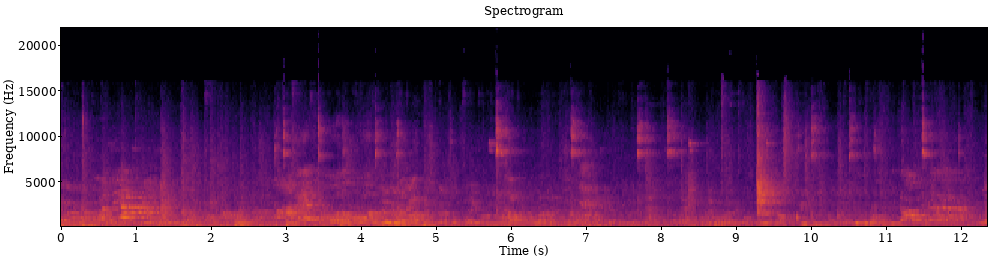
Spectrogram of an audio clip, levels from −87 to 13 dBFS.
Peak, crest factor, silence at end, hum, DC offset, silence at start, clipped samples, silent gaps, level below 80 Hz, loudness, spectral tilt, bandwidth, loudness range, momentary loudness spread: -8 dBFS; 22 dB; 0 s; none; under 0.1%; 0 s; under 0.1%; none; -54 dBFS; -30 LUFS; -3 dB/octave; 16 kHz; 5 LU; 10 LU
